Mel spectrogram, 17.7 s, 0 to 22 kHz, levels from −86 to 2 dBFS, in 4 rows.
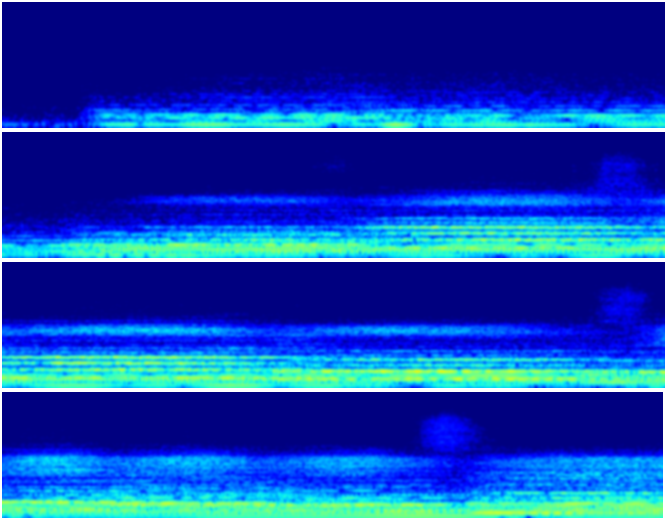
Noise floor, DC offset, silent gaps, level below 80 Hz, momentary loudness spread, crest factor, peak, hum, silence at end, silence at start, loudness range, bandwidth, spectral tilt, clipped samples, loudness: -68 dBFS; under 0.1%; none; -52 dBFS; 16 LU; 16 dB; -22 dBFS; none; 0 s; 0.6 s; 14 LU; 12.5 kHz; -7.5 dB/octave; under 0.1%; -38 LUFS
